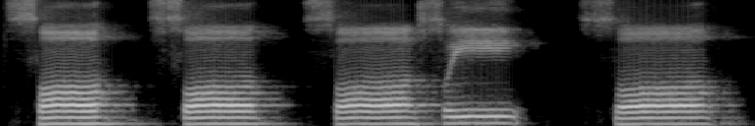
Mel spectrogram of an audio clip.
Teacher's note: dengan cara kita menebalkannya adalah dengan menaikkan pangkal lidah ke langit-langit. Contohnya so, si, so, bukan so. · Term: huruf shad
